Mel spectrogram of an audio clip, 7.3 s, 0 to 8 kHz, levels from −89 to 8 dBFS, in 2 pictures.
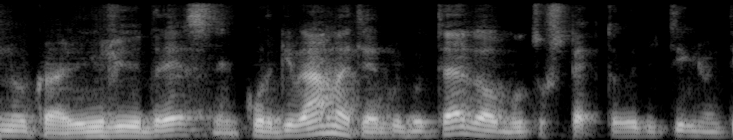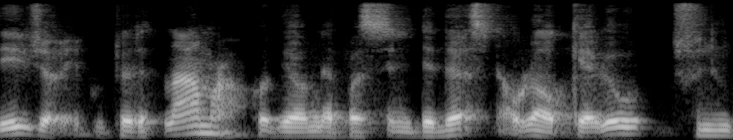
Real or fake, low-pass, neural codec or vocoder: fake; 7.2 kHz; codec, 16 kHz, 2 kbps, X-Codec, HuBERT features, trained on LibriSpeech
